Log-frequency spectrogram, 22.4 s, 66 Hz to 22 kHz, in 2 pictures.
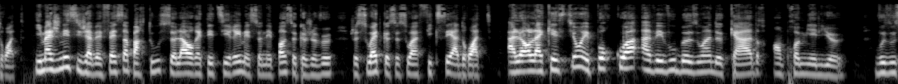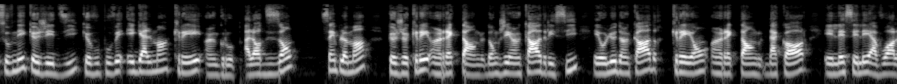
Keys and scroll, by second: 13.8 f, 17.5 typing, 19.3 super+z, 19.8 r.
